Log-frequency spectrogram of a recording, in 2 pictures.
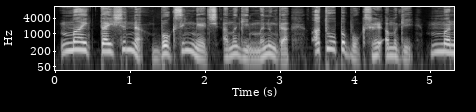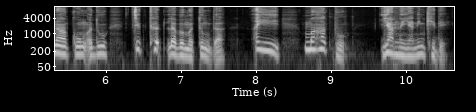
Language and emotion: Manipuri, disgusted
